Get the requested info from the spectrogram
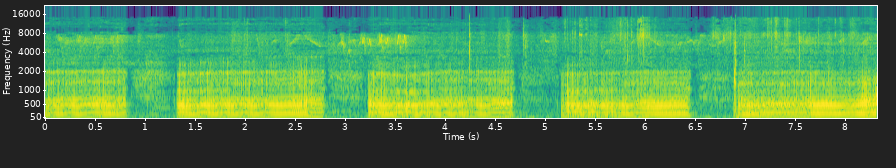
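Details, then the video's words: Gaddi dog puppy growling aggressively while attacking another dog: four long, deep rumbling growls, each about one and a half seconds, separated by short pauses for breath. "Puppy Aggression | Gaddi Dog Pe Attack Kiya | Dog Fight"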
